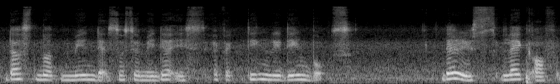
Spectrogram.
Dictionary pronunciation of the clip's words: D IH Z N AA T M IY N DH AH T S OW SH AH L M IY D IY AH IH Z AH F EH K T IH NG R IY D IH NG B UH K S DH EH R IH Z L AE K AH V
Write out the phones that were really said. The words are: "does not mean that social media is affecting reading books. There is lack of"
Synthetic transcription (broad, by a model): D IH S N AA T M IY N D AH T S OW SH AH L M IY D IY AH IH S AH F EH K T IH NG R IY D IH NG B UH K S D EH R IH S L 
